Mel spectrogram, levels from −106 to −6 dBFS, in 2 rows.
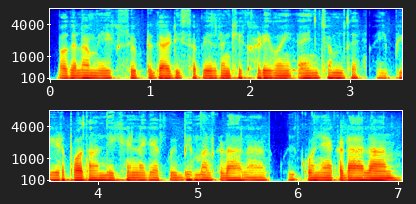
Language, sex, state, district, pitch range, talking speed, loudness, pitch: Hindi, male, Uttarakhand, Uttarkashi, 100-105 Hz, 220 wpm, -20 LUFS, 105 Hz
